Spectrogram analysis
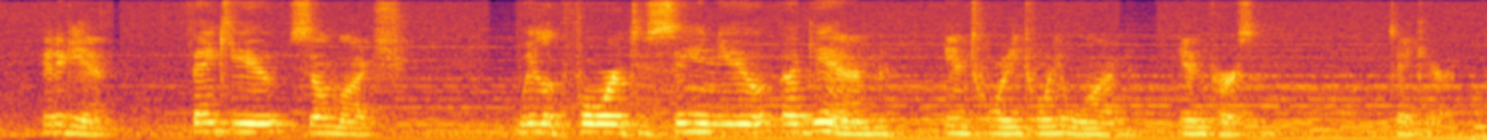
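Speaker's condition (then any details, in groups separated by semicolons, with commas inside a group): No condition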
